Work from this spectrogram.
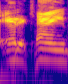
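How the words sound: The name is drawled so King sounds like Kane. This is how the name was heard all along.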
